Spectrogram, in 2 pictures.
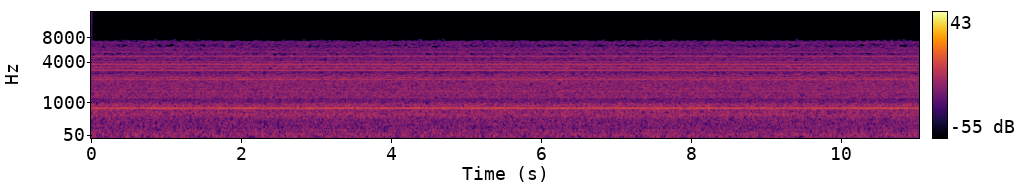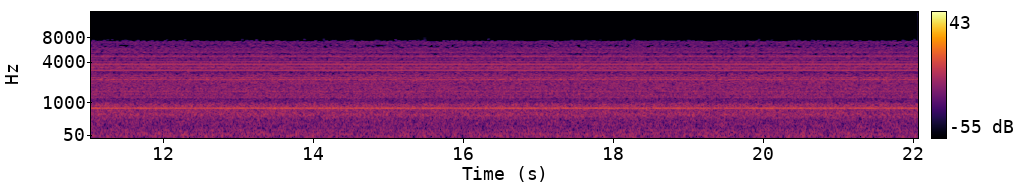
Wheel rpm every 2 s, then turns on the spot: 0, 0, 0, 0, 0, 0, 0, 0, 0, 0, 0.
none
